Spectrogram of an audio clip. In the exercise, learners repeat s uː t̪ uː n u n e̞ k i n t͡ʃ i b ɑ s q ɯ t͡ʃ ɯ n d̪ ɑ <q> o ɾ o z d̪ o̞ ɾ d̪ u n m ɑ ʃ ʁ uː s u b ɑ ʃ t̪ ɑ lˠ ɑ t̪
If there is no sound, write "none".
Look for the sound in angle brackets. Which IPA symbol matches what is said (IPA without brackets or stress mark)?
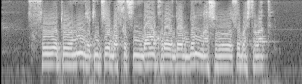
qʰ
